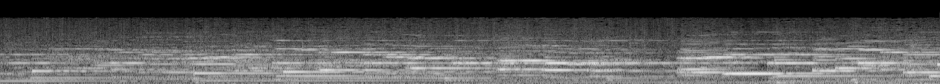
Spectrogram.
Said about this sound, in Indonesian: Waktu pun berlalu. Terdengar bel istirahat.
